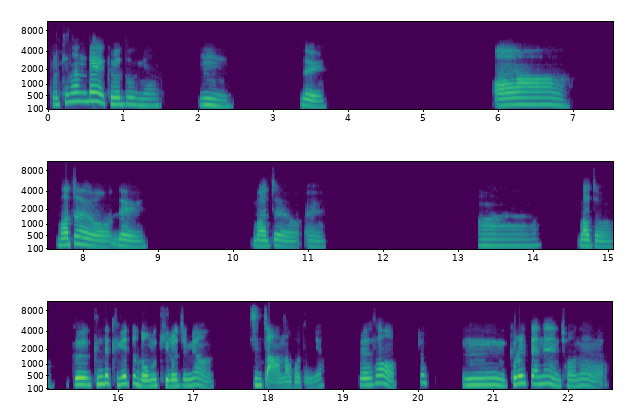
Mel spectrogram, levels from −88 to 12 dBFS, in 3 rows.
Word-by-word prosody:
그렇긴 220 +7 -4
한데 310 -1 +5
그래도 220 0 0
그냥 190 -1 -8 0.6
음. 180 -5 -3 0.9
네. 170 -5 -2 2.2
아. 215 -1 +1 0.7
맞아요. 205 -6 +1
네. 165 -3 -2 1.4
맞아요. 170 -2 -3
예. 160 -2 -11 2.0
아. 185 0 -10 0.5
맞아요. 170 -3 -3 0.2
그 210 0 +7
근데 235 +4 +4
그게 230 +2 +3
또 245 - 0
너무 175 +1 +4
길어지면 180 -2 0 0.5
진짜 200 -1 +2
안 135 +1 -3
하거든요. 150 +3 -7 0.5
그래서 210 +4 +1 0.3
좀 265 -1 -5 0.5
음. 200 -1 +1
그럴 245 +5 +6
때는 235 -5 0
저는 175 -2 -6
190 Hz, 145 characters per minute, -21 LUFS, 175-215 Hz, 2.2 s, 그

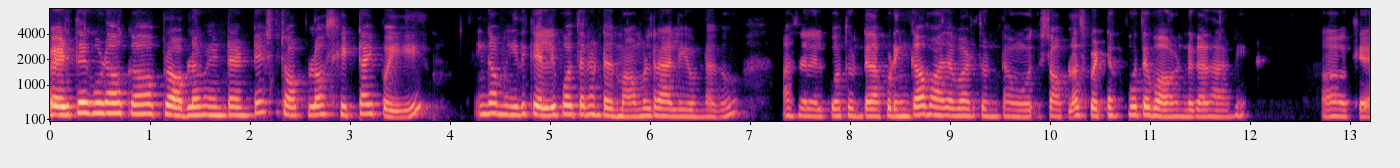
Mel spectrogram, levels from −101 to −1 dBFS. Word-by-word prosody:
పెడితే 225 +3 +8
గూడా 270 0 +6
ఒక 265 -1 -2 0.3
ప్రాబ్లమ్ 215 -1 +5
ఏంటంటే 215 +3 0
స్టాప్‌లాస్ 225 -3 -1
హిట్టయిపోయి 220 -7 -2 0.7
ఇంగా 260 +2 +2
మీదికెళ్ళిపోతూనే 230 0 +3
ఉంటది 205 -3 0
మాములు 180 +2 -3
ర్యాలీ 180 -1 -2
ఉండదు. 175 +2 -9 0.6
అసలు 190 -1 -6
ఎళ్ళిపోతుంటది 190 0 -3
అప్పుడు 185 0 -2
ఇంకా 215 +4 +2
బాధబడుతుంటాము 195 -3 -3 0.2
స్టాప్‌లాస్ 195 +2 -4
పెట్టకపోతే 210 +3 0
బాగుండు 180 -1 -2
గదా! 175 0 -5
అని. 200 +3 -11 1.0
ఓకే. 175 0 -5
205 Hz, 110 wpm, -22 LUFS, 185-225 Hz, 1.0 s, పెడితే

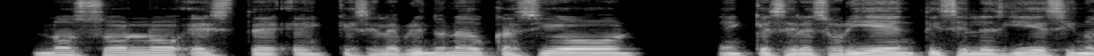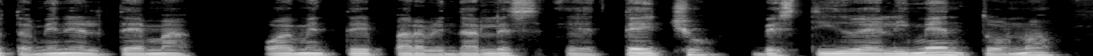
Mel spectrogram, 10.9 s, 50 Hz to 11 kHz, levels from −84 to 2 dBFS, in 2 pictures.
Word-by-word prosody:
no 125 +5 -2
solo, 135 +3 -1
este, 110 -2 -3
en 105 -2 -2
que 105 - -8
se 100 - -4
le 105 - 0
brinde 115 +5 +1
una 130 0 0
educación, 120 0 +1 0.4
en 110 -1 -2
que 115 - -1
se 105 +1 +1
les 110 -1 +1
oriente 120 +2 +3
y - - -1
se 110 0 +1
les 105 -1 +2
guíe, 130 +5 +2
sino 110 -1 +2
también 100 +3 +1
en 115 - +4
el 95 -5 -4
tema, 105 0 -1 0.3
obviamente, 110 +1 +1
para 105 0 -3
brindarles, 100 +3 -2
eh, 100 -2 -6
techo, 135 +5 0
vestido 110 +4 +1
y - - +3
alimento, 110 -1 +2
¿no? 120 +3 -1
110 Hz, 180 wpm, -21 LUFS, 105-120 Hz, 0.4 s, en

